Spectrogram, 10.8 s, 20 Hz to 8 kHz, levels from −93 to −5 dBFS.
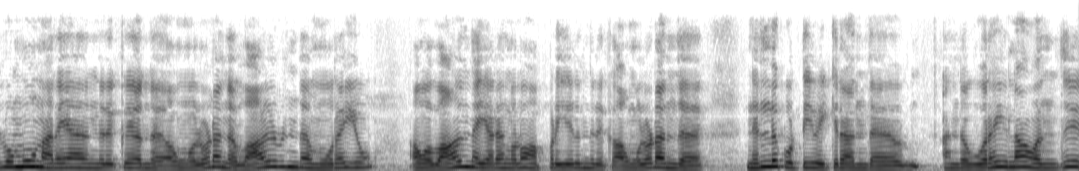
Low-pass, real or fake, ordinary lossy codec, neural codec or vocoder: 7.2 kHz; fake; none; codec, 16 kHz, 4 kbps, FunCodec, trained on Chinese and English, 50 frames a second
